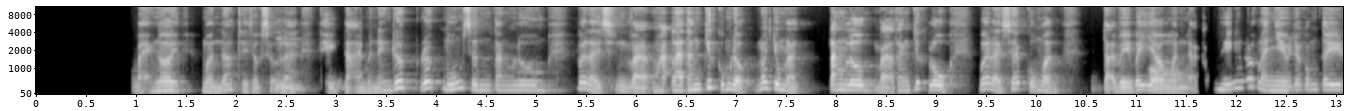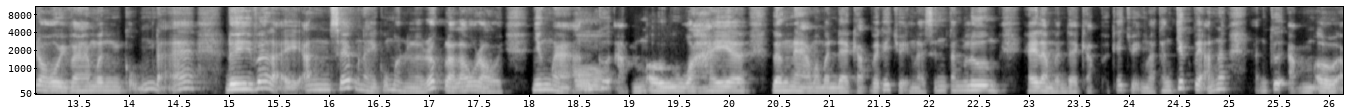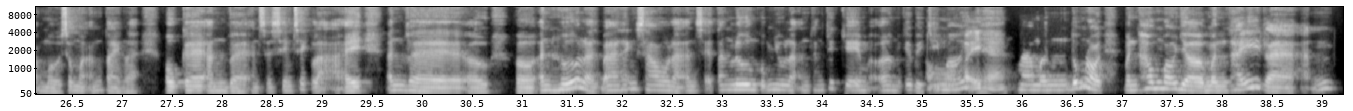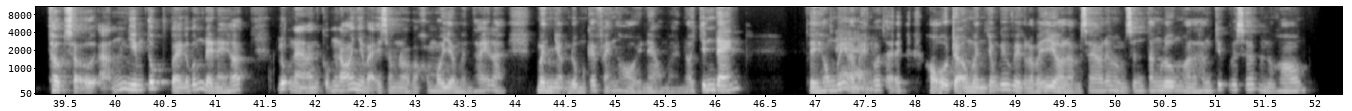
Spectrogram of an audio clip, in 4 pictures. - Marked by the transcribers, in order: tapping
- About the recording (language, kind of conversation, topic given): Vietnamese, advice, Làm thế nào để xin tăng lương hoặc thăng chức với sếp?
